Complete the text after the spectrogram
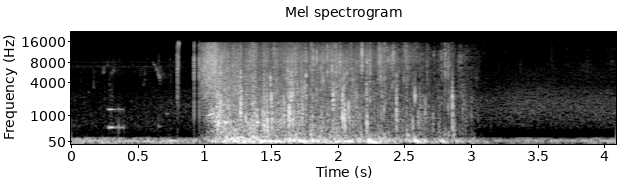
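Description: A structure collapses with a rushing, rumbling crash.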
